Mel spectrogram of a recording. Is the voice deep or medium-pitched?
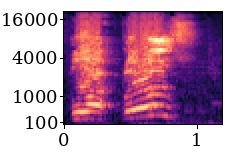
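deep. The voice is pitched deep and low. "You got like your deep voice like this?"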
